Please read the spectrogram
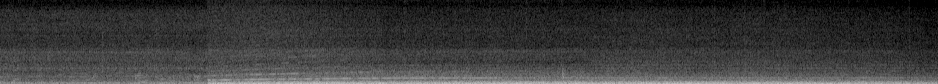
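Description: Jet airliner engines heard from inside the cabin at a window seat. A steady moderate hum changes abruptly, about three seconds in, to a loud low rumble as the engines spool up to takeoff thrust for the takeoff roll, with a whine that rises in pitch over several seconds and then holds steady.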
